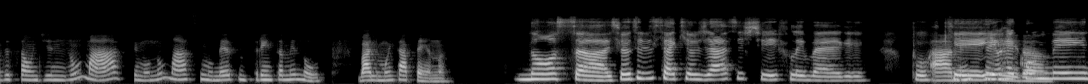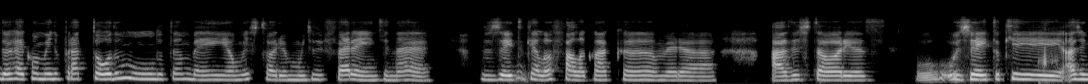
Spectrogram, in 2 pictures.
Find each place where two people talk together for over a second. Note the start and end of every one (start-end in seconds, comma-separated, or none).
9.3-10.6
